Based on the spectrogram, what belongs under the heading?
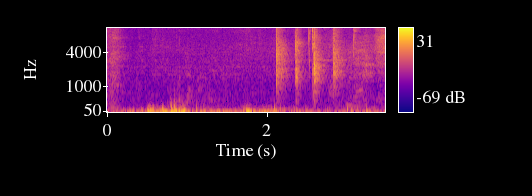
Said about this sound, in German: Applaus für die Frage. Ja, für die Frage.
